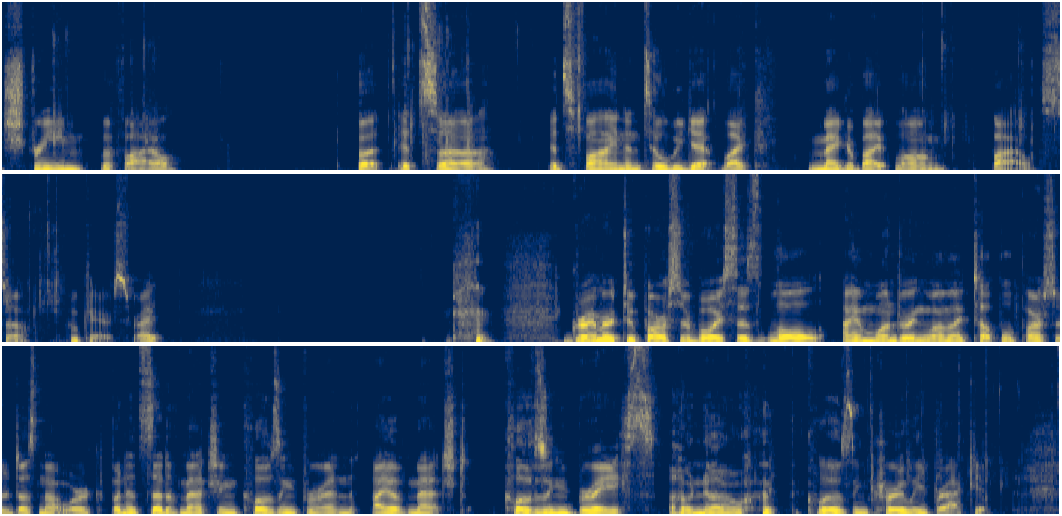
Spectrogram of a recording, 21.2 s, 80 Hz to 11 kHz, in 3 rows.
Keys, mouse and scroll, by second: 0.8 ctrl+g, 3.7 ctrl+Return, 4.6 click, 5.4-5.8 scroll down 1, 5.8-6.3 scroll up 4, 6.3 ctrl+s, 7.3 Return, 20.0 ctrl+a, 20.4 ctrl+space, 20.5 ctrl+e, 20.7 ctrl+g.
